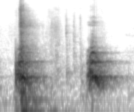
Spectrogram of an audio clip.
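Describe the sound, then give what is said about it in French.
A dog barks twice, loud, with a short pause between the two sharp barks and no talking. “bon chien, te voici revenu.”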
